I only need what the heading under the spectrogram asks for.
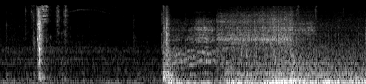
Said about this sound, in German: Ich fahre weiter, nach Osten, ein Stück weit weg vom See.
